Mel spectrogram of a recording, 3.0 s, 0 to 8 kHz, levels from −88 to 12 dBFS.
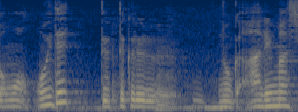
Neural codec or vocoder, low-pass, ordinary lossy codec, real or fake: none; none; none; real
